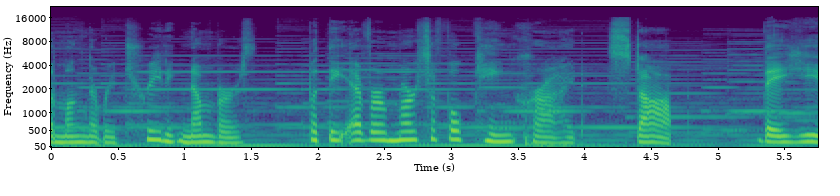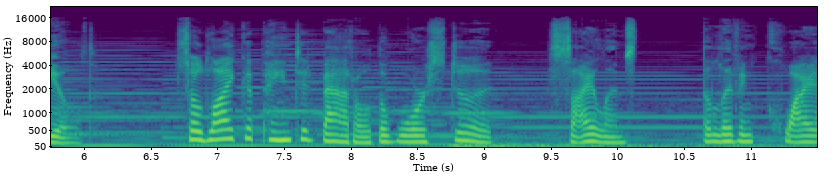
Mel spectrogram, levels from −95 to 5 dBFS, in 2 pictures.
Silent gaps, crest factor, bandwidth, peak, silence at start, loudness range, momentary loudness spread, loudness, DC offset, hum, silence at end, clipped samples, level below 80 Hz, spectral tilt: none; 16 dB; 14.5 kHz; -4 dBFS; 0 s; 3 LU; 16 LU; -19 LUFS; under 0.1%; none; 0 s; under 0.1%; -36 dBFS; -6 dB/octave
